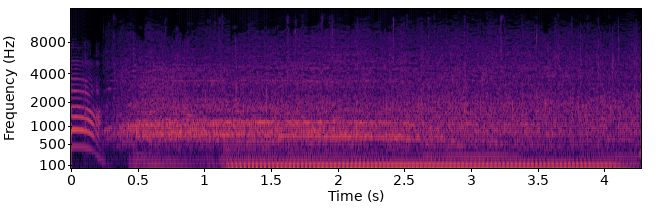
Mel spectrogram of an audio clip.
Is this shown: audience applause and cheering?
yes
